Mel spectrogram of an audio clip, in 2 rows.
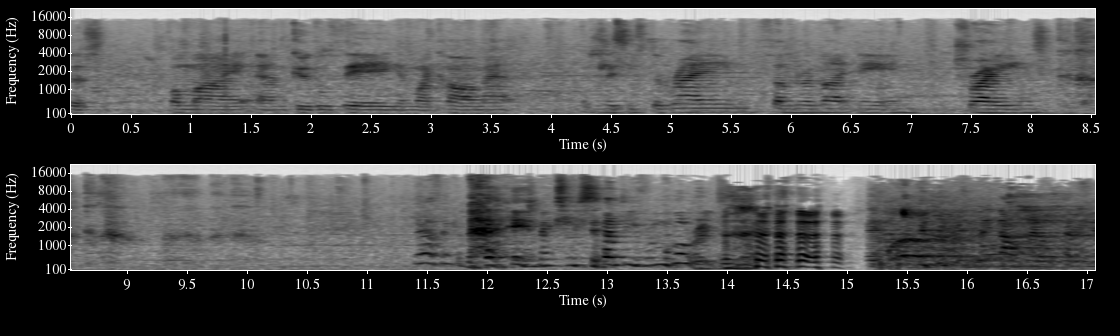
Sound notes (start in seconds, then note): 8.3 imitates train on tracks; 13.8 chuckling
